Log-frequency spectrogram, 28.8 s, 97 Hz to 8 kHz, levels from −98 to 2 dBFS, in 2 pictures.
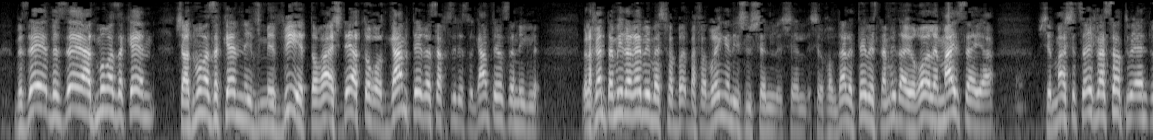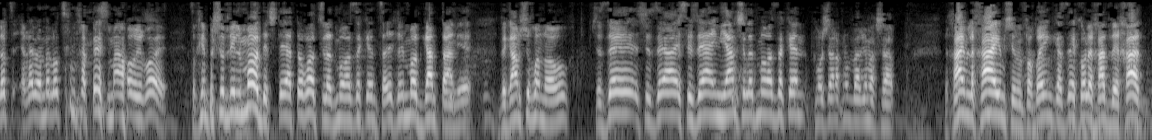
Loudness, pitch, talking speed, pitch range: -21 LUFS, 195 Hz, 155 wpm, 170-215 Hz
